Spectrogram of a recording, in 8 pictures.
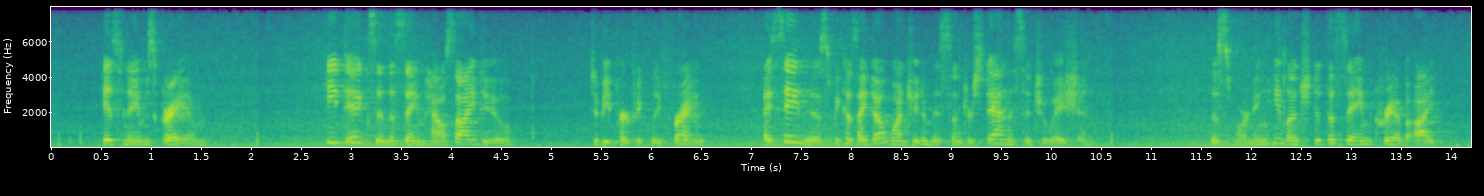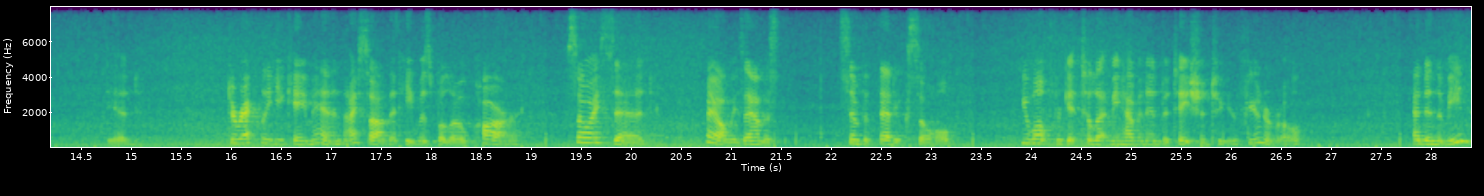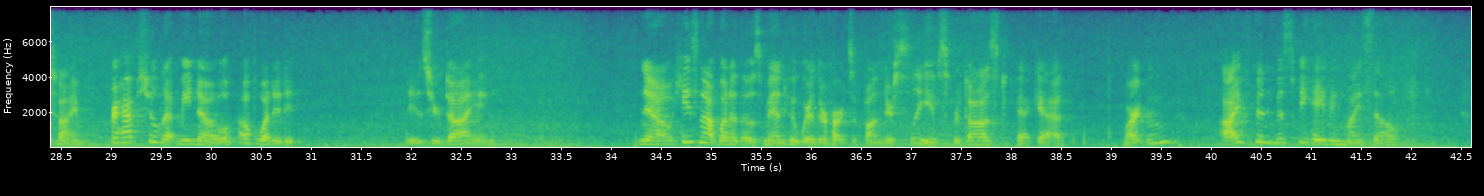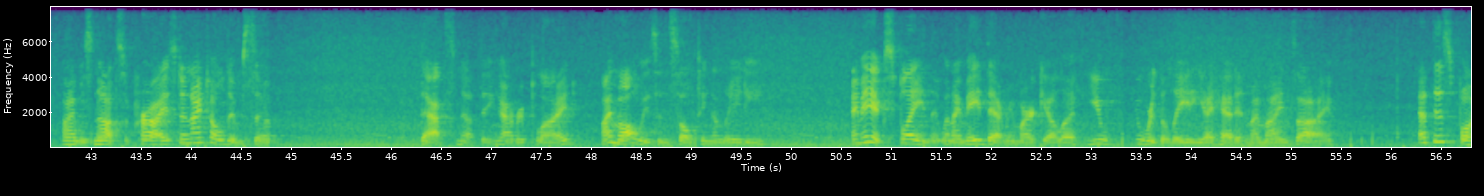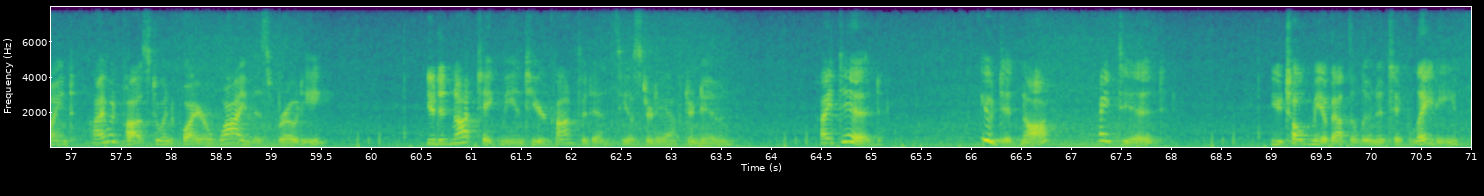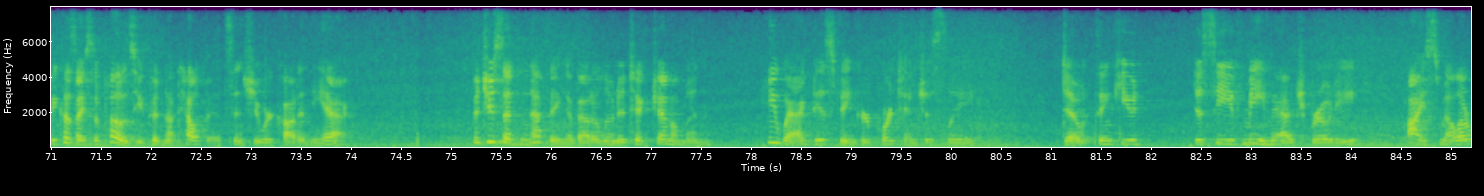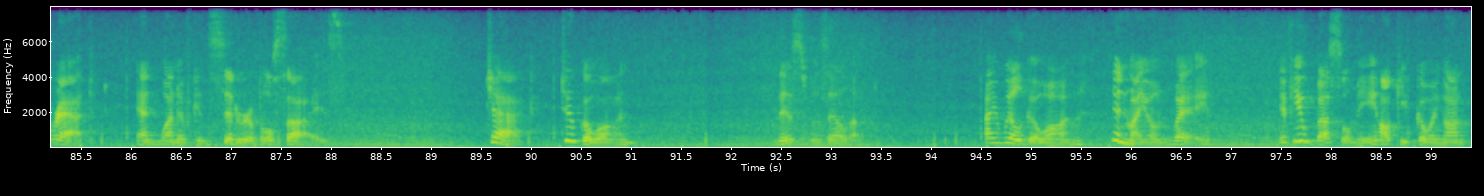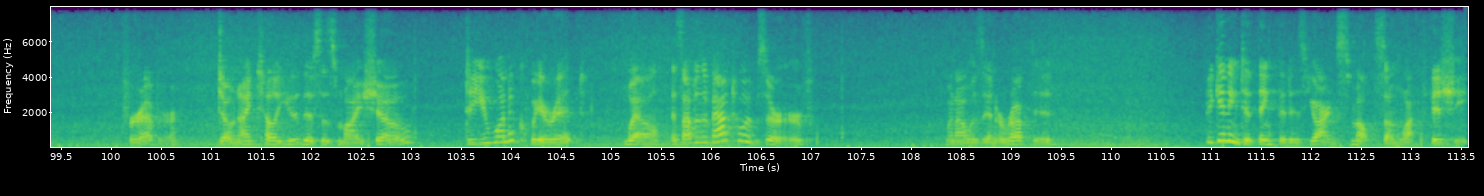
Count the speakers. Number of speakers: one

